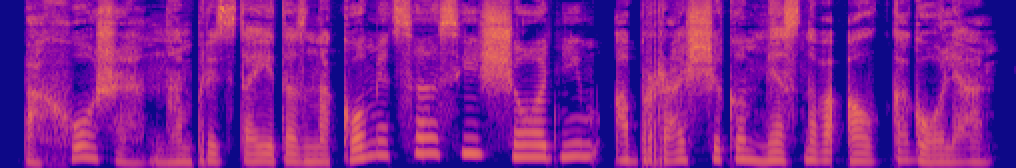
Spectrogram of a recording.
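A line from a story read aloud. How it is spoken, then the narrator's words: Whispered. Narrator (Russian): шепнул мне Всеволод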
